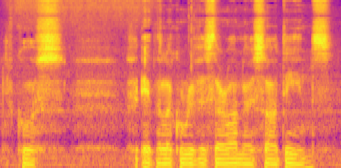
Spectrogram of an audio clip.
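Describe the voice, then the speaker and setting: Speaking in a gentle ASMR style, this low-voiced man hosts a gaming video and comments on his play. His tone barely shifts as he thinks aloud at a slow, easy pace with pauses, while soft ambient sound lingers behind him.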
